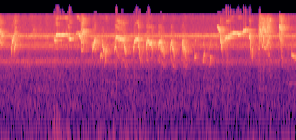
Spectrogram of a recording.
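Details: Oriental magpie-robin singing well, a recording for rousing birds to fight wild decoy birds: a rich, busy stream of whistled, slurred and chattering notes, briefly pausing midway, then resuming with rising whistles.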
